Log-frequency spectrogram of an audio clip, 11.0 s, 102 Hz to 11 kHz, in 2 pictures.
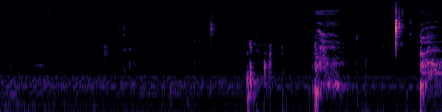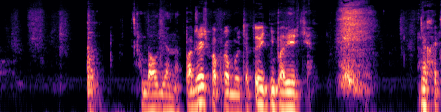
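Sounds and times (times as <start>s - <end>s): man sipping and swallowing: 1.3s - 5.3s.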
